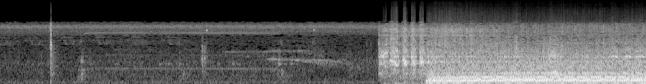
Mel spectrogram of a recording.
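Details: 2001 Honda CBR600 F4i with bank angle sensor in nose fairing plugged in and upright: brief starter whir, engine catches at once and settles to steady even idle; normal start.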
